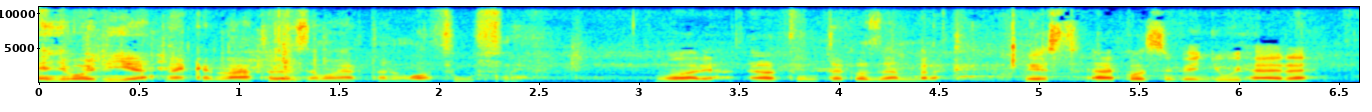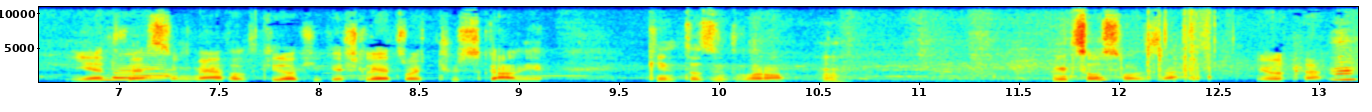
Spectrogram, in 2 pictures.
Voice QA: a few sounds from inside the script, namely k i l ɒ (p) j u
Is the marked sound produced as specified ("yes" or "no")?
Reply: no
